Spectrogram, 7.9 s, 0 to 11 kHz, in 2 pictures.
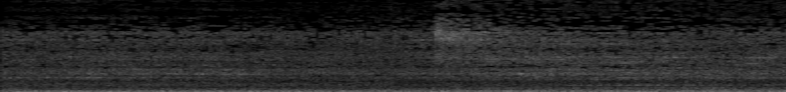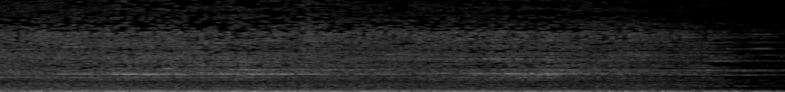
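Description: Intercity passenger coaches rolling past on the rails as the train pulls away behind a BR 218 diesel locomotive, a steady rumble and rush of wheels. It gets louder about two seconds in, and a faint high squeal comes and goes in the middle.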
